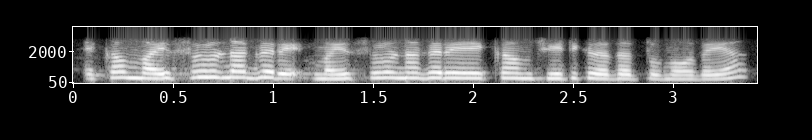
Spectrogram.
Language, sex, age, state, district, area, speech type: Sanskrit, female, 30-45, Karnataka, Dakshina Kannada, urban, conversation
